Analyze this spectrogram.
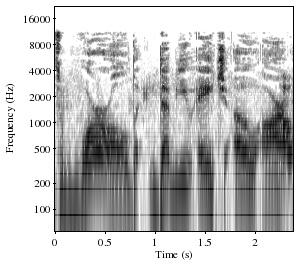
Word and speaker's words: whorled: It's World, WHORLED, World, like you'd whirl something around, and then Phyllotaxy.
